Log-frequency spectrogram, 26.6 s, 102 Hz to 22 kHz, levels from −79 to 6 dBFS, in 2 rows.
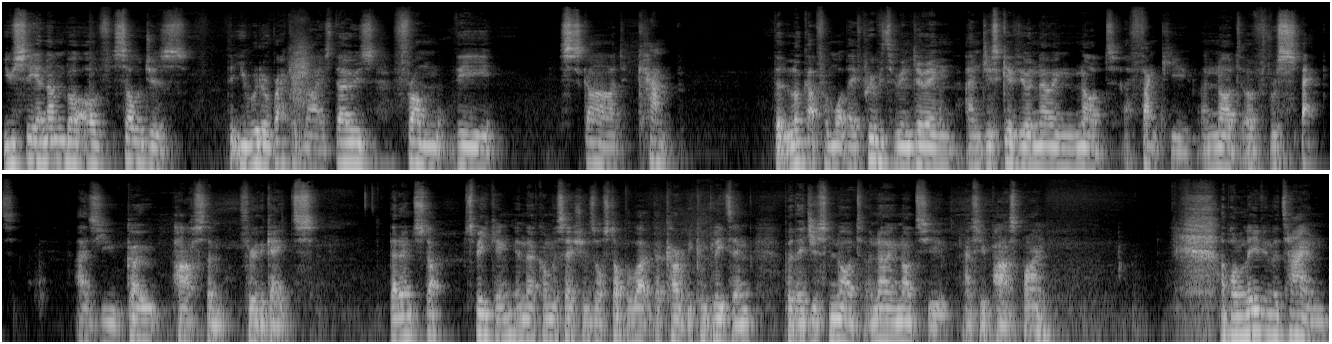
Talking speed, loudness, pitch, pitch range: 175 wpm, -23 LUFS, 105 Hz, 100-115 Hz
